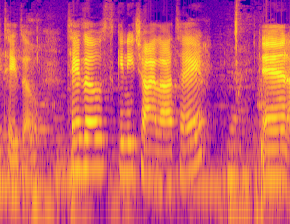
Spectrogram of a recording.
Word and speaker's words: Tazo: Right now I'm loving the Tazo, how do you pronounce it? I say Tazo.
